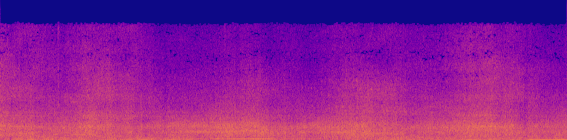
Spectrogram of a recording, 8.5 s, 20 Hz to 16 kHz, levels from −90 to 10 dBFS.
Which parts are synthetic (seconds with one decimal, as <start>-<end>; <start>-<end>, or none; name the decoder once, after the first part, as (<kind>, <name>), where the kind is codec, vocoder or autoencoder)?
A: 1.4-2.3 (codec, SNAC); 4.0-4.5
